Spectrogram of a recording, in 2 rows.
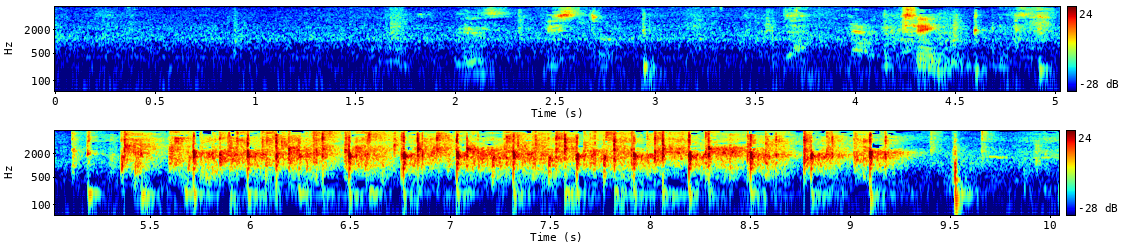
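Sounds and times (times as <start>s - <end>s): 
speech: 2.0s - 5.0s
audience applause: 5.0s - 9.5s.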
